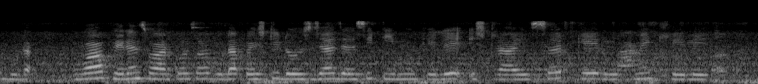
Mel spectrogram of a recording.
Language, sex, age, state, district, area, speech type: Hindi, female, 45-60, Uttar Pradesh, Ayodhya, rural, read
